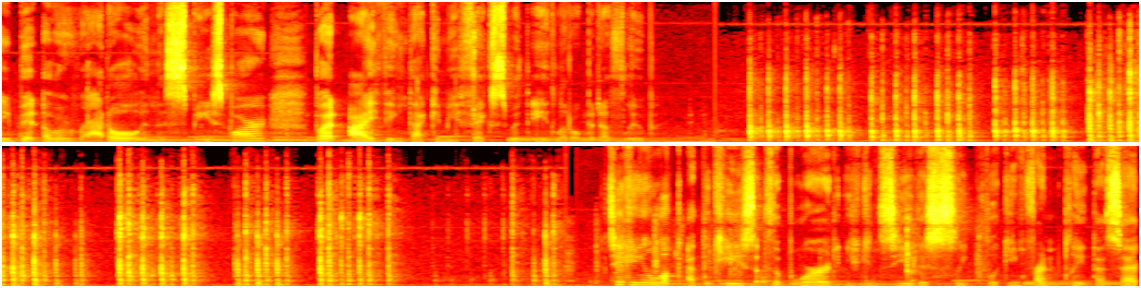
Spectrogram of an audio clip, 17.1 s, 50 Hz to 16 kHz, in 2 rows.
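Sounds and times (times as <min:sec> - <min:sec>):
background music: 0:00.0 - 0:07.3, 0:12.8 - 0:17.0
mechanical keyboard typing: 0:05.6 - 0:11.6, 0:12.2 - 0:16.4.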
